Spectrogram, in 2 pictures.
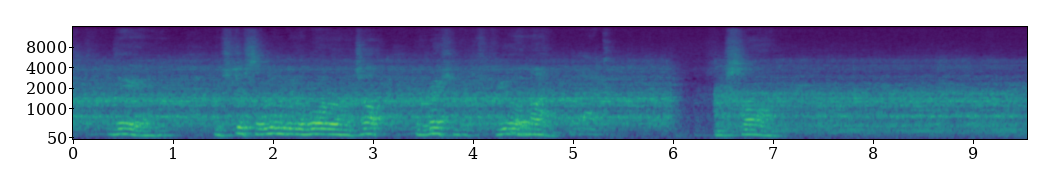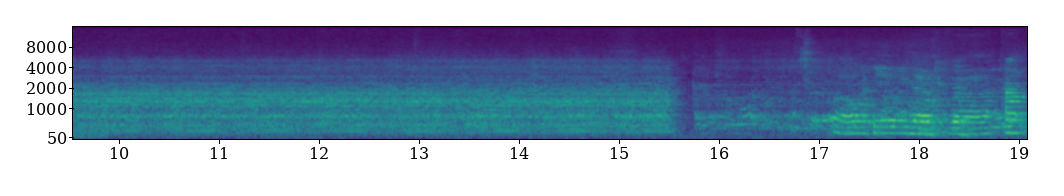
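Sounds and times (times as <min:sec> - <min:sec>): engine-driven pump droning: 0:00.0 - 0:15.6.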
